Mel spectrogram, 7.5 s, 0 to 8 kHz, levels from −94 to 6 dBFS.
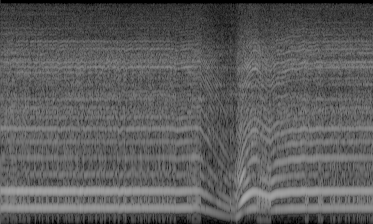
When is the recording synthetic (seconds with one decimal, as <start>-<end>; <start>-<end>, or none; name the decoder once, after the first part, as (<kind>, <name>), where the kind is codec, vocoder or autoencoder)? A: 1.6-2.5 (vocoder, BigVGAN v2)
